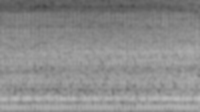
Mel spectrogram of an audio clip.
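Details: After a DIY oil change with a paper oil filter on a push-button-start Hyundai: smooth, steady idle with an even hum, no ticking or knocking; no leaks or dash lights, engine healthy.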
